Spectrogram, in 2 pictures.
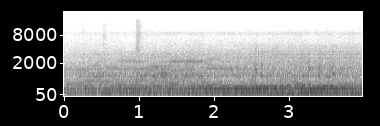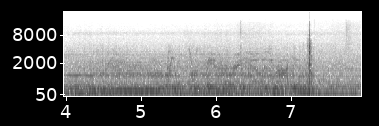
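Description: A car drives steadily along a road on a beautiful day, its engine humming in a continuous low drone with even road rumble throughout, with a brief click near the end.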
